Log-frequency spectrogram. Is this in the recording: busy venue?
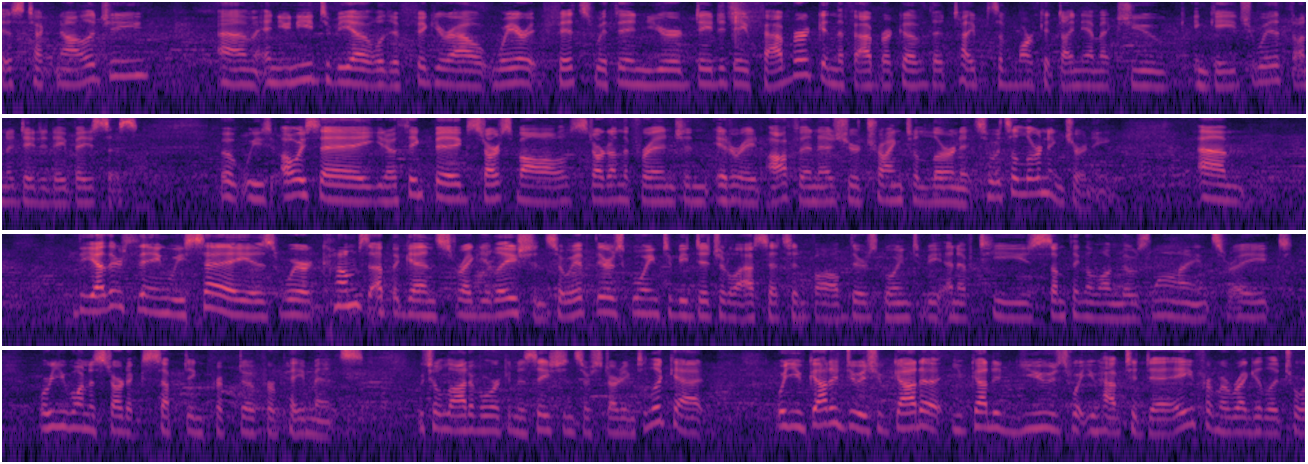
yes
